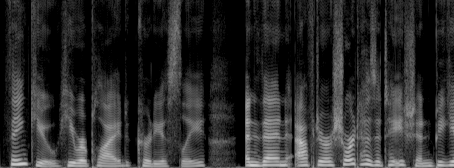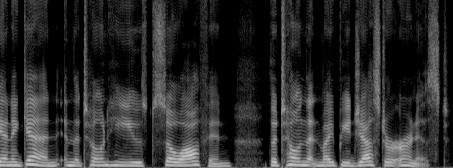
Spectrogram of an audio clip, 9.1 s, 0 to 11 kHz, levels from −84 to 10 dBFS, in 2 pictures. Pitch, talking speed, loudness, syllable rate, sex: 200 Hz, 180 wpm, -20 LUFS, 4.8 syllables/s, female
